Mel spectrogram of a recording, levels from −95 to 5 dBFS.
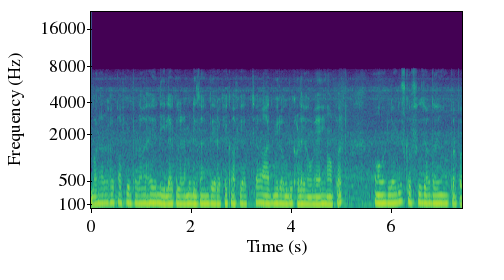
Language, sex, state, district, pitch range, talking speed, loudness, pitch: Hindi, male, Haryana, Charkhi Dadri, 115-125 Hz, 170 wpm, -13 LUFS, 120 Hz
